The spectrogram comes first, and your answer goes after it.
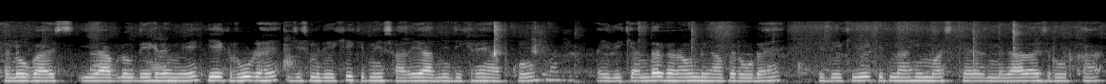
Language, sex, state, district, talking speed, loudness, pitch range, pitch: Hindi, female, Bihar, Gaya, 190 wpm, -17 LUFS, 160-170 Hz, 165 Hz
